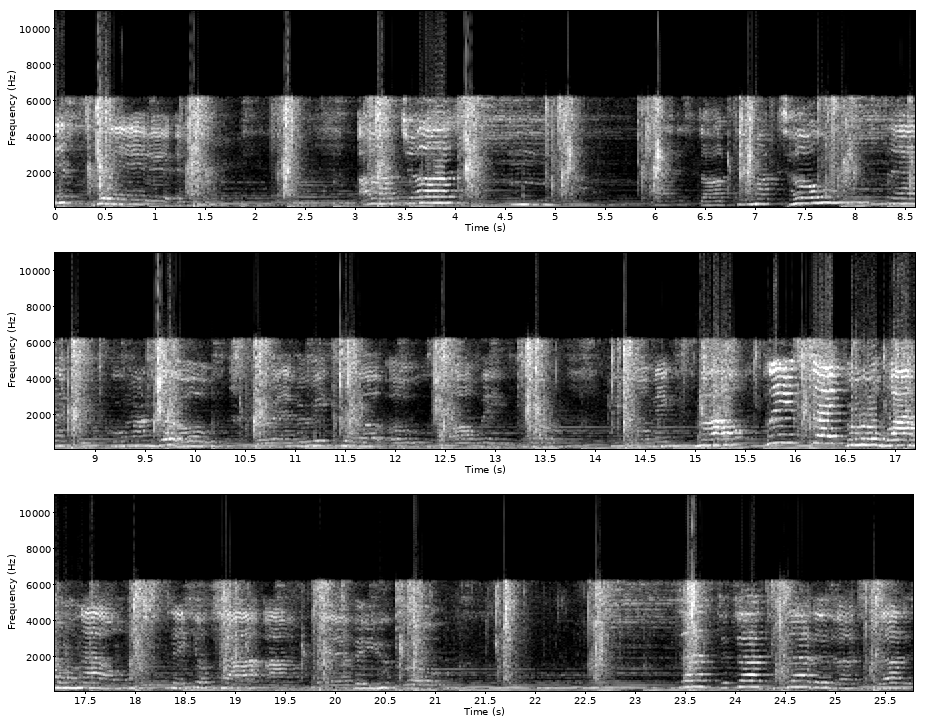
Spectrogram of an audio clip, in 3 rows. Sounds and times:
Vocal music: 0.0s - 25.7s.

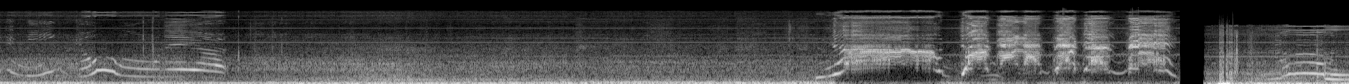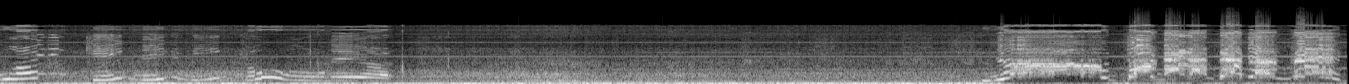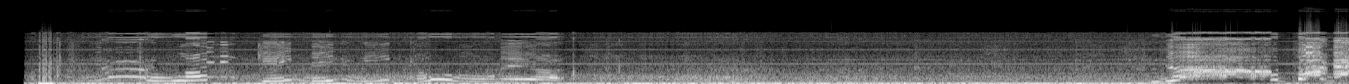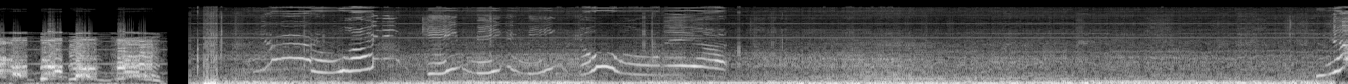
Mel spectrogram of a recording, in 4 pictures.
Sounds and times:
Child speech, kid speaking: 0.0s - 2.3s, 9.3s - 11.8s, 12.7s - 14.7s, 43.0s - 47.8s, 53.6s - 53.9s.

